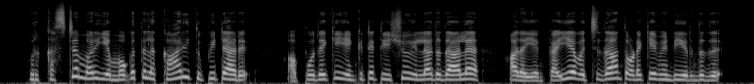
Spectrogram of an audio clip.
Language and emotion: Tamil, disgusted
